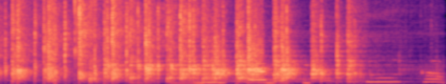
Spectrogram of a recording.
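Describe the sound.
A crowd applauds loudly, with dense, rapid clapping filling the whole stretch while voices call out and cheer over it, the clapping thinning slightly toward the end.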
